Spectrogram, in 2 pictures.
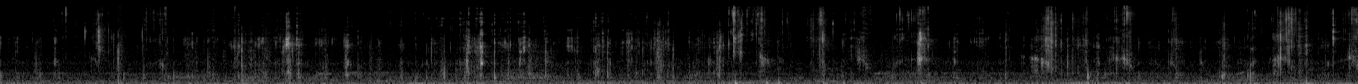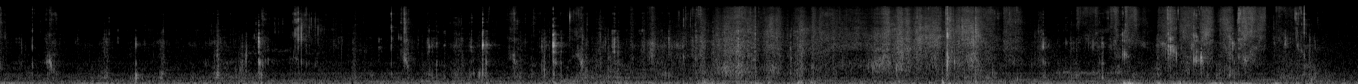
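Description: Close-miked chewing and crunching of pizza crust, with many irregular crisp bites and crackles. A denser, louder stretch of crunching noise comes about twenty seconds in.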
